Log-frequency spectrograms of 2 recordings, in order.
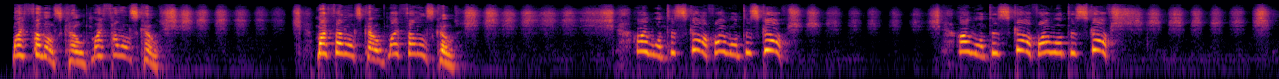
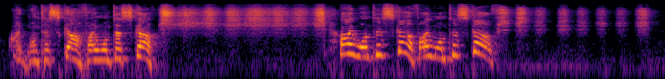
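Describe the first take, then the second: First: High little engine chanting, puffs of steam whispered between; chanted, sing-song complaint with hissing shh puffs; Percy puffing chant. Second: Higher engine chant with whispered shh puffs; Percy still puffing. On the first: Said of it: "he would say as he puffed about the yard". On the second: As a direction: keep puffing the scarf chant as he works. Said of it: "still puffing". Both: A narrator's reading.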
